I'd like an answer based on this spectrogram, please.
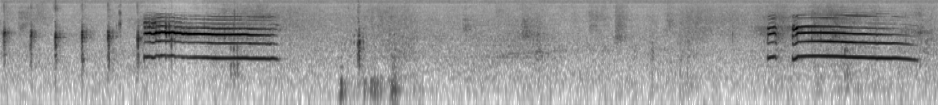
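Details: Four-month-old cat meowing for no real reason indoors: a few soft clicks or taps, then two drawn-out, level, harmonic meows about four seconds apart, with faint rustling between.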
